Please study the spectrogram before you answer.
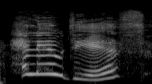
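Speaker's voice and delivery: put-on high, lilting old lady hello; high sweet old lady. Barber greeting her customers, high sweet old lady voice. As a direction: croon it up high like a sweet grandma.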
